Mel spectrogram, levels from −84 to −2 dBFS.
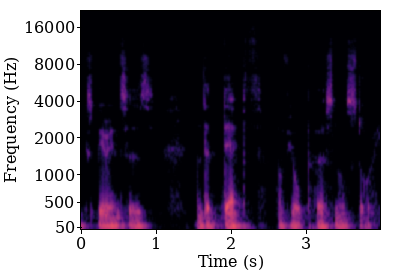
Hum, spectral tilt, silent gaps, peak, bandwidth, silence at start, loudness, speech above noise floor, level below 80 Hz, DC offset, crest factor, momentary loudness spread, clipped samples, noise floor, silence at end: none; -5.5 dB/octave; none; -22 dBFS; 13.5 kHz; 0 s; -42 LUFS; 28 dB; -44 dBFS; under 0.1%; 20 dB; 14 LU; under 0.1%; -69 dBFS; 0.05 s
